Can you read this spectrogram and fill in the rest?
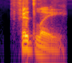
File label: "fiddly", American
